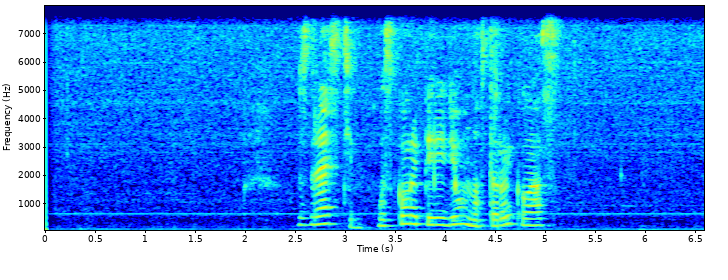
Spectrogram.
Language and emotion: Russian, positive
